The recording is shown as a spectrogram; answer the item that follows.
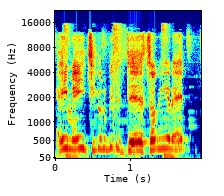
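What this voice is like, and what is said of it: Put-on Liverpool accent. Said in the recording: “just taking like Liverpool accent”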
